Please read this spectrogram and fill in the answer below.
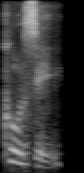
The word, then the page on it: cosy: Indian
